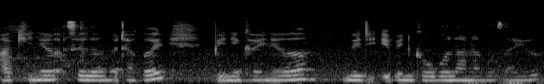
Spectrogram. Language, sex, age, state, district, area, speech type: Bodo, female, 18-30, Assam, Chirang, rural, spontaneous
